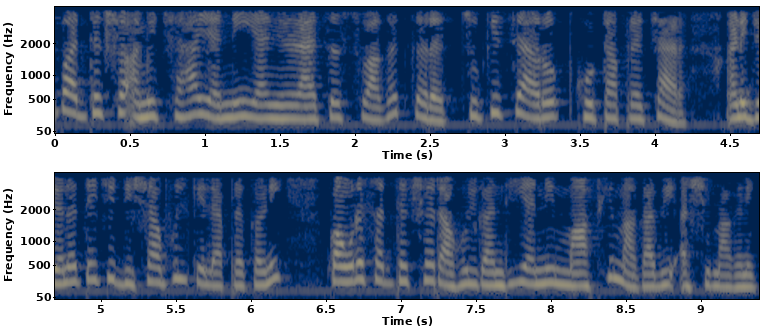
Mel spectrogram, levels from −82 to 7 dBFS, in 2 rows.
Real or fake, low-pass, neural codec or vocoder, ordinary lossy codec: real; 3.6 kHz; none; none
